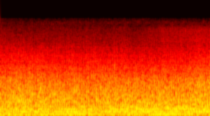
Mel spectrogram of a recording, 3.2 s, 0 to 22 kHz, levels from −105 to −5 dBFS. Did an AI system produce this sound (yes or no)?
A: no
